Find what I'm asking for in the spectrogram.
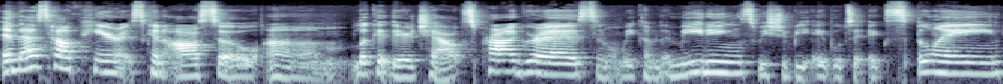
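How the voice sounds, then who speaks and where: With vocal fry and hardly any pauses, a woman speaks at a moderate pace in a fairly high voice with lively intonation. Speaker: special education teacher. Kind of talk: tutorial. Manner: casual with many fillers.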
